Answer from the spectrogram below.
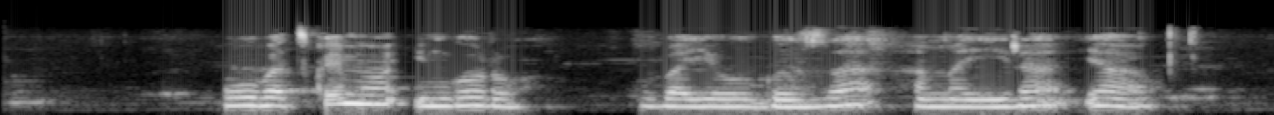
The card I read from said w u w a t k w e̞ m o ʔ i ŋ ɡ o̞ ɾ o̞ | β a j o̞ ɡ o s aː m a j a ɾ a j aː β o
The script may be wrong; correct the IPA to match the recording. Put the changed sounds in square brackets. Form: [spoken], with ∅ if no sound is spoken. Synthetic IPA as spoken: w u [β] a [t͡s] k w e̞ m o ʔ i ŋ ɡ o̞ ɾ o̞ | β a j o̞ ɡ o [z] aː m a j [i] ɾ a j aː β o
